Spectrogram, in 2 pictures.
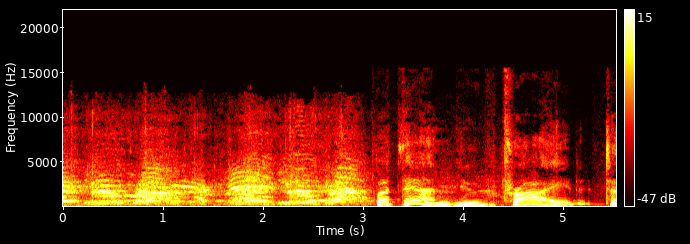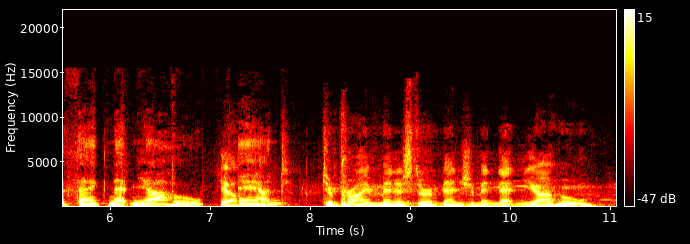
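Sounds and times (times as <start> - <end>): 
crowd cheering: 0.0 - 4.7, 7.8 - 11.0
speech: 3.1 - 10.9.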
